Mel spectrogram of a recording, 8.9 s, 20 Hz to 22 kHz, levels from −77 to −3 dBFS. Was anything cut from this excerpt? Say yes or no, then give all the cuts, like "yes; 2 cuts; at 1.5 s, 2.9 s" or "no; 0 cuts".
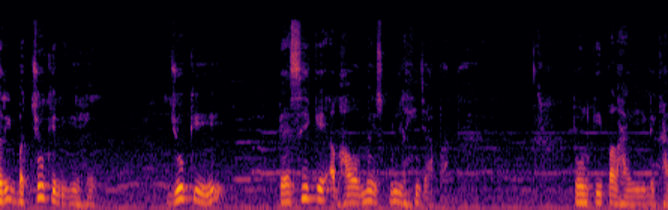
no; 0 cuts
